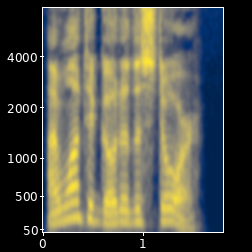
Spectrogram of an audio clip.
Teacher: Notice how to to and there are almost rushed through quickly and quietly while want, go, and store are clear and emphasized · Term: Sentence stress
